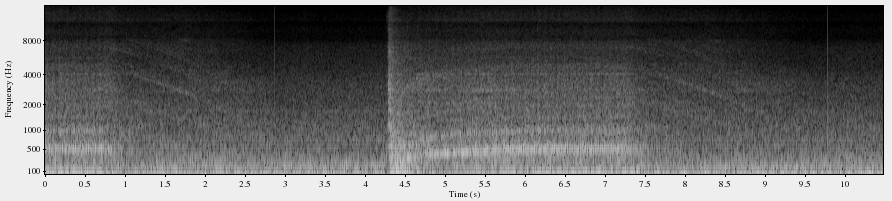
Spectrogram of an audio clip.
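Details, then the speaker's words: Emergency diesel generator in start-failure alarm test (manual stop held, engine start pressed): starter cranks in three bursts without catching, then drops out; start-failure alarm trips, cleared by buzzer stop and reset. "Start, failure. Nag-alarma siya. Bali 3 beses mag-andar yung makina tapos hindi siya mag-start. 3 beses, tsaka siya mag-alarma."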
